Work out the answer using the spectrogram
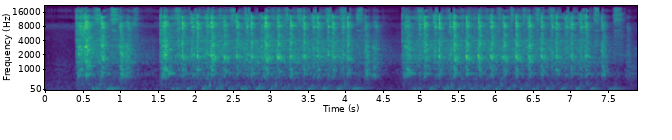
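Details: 2000 Suzuki QuadRunner 250 4x4 ATV, about 25 years old, jump-started; two cranking bursts of quick, even chugging from the starter, about three seconds each, never catches; cranks but won't start.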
